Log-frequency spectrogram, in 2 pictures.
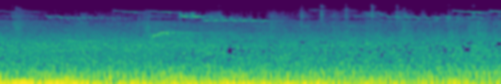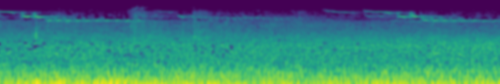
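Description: A songbird singing short, high, quick phrases of falling notes, three times about every three to four seconds, over a steady low rumble.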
